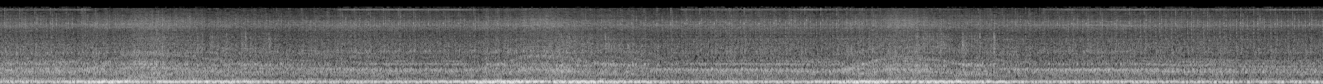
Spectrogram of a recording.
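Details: 2004 Subaru WRX idling: steady low rumble with a light metallic rattle over it, coming from the turbo area, where smoke is also seen. Cause unclear.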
